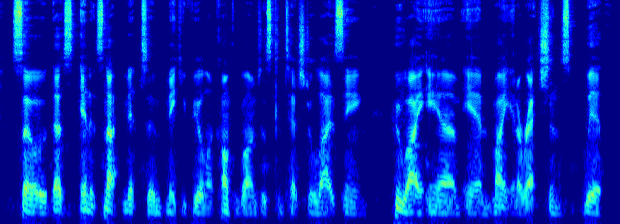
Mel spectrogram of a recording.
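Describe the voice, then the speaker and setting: A man with a strong Southern US accent at a moderate pace, in a dry, close sound with no echo. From US South, North Carolina and Virginia. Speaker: professor. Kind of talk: recorded lecture. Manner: casual.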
